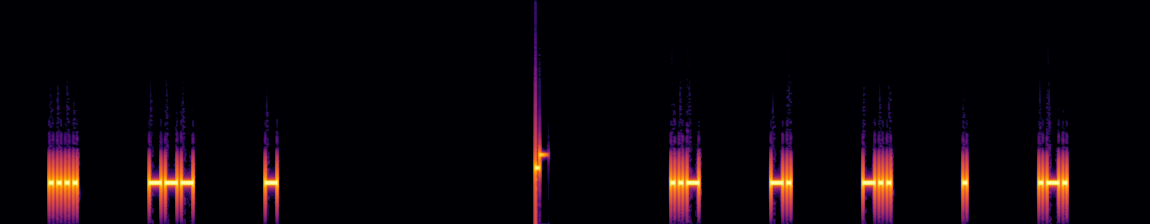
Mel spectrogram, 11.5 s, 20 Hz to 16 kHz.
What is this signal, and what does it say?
Morse code, heard as a keyed tone, about 29 wpm, spaced as for 10 wpm, 690 Hz. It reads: HOT UNDER
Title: 6x Character Spacing - Top 200 Words - 30wpm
